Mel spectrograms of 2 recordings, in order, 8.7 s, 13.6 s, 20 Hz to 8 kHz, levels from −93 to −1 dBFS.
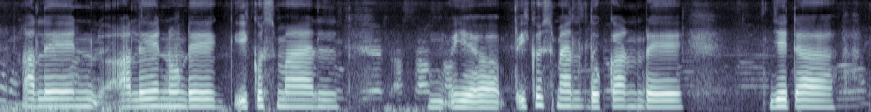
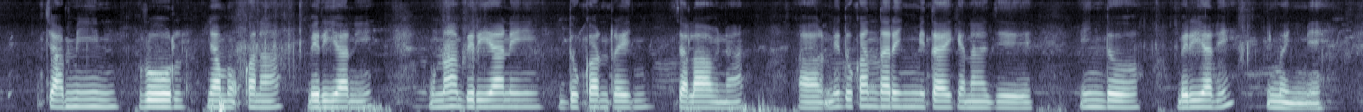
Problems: constant background noise, continuous background conversations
